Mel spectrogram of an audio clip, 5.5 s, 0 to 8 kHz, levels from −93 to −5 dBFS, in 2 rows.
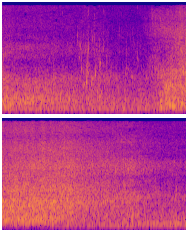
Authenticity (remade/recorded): recorded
